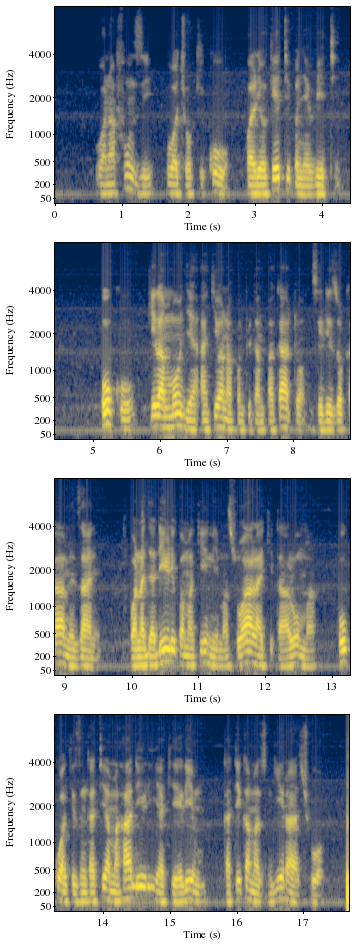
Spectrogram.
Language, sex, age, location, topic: Swahili, male, 25-35, Dar es Salaam, education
